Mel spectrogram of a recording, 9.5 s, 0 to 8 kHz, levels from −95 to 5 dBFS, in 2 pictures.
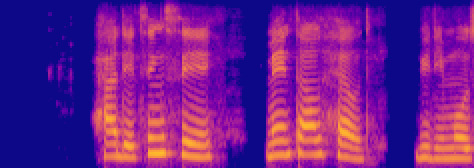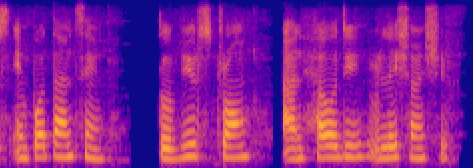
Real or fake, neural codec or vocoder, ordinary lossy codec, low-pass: real; none; Opus, 24 kbps; 7.2 kHz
